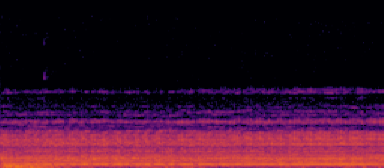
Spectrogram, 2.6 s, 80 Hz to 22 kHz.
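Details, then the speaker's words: ThinkPad Twist laptop with third-gen Core i5, grimy used unit at power-up: cooling fan whirs with a thin whine and rough, hissy edge; worn fan bearings or debris suspected. "oh there's the fan I don't know if you can hear it those bearings do not sound"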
